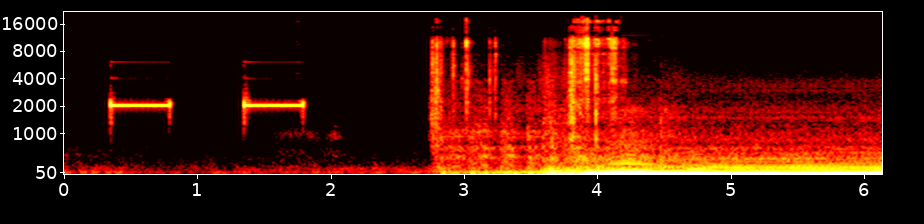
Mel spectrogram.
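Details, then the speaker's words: 2006-2011 Honda Civic started from inside with a Noco Boost Plus jump starter hooked to the battery: two short beeps, a quick crank, and it catches cleanly into a steady, even idle; normal start. "So I just started the car with no problem with the jump starter hooked up to the battery."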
